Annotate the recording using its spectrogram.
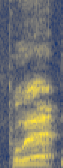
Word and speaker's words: Poirot: Eh, men han har jo da fått for seg at han syns det virker gøy å spille Hercule Perot. – Perot. Mm. – Poirot. – Mm. Er det ikke det er det? så, så Poirot, som vi sier.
